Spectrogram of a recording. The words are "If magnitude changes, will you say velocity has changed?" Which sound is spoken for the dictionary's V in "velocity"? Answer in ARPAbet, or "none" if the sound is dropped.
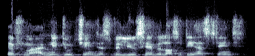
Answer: V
